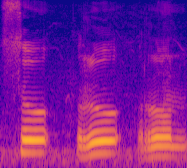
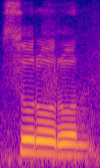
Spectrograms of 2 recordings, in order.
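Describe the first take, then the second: First: The syllables are said slowly, one by one. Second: The syllables are said quickly, run together.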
